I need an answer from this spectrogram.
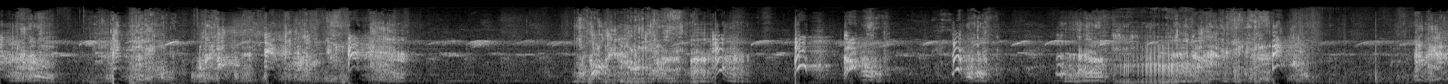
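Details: Eight-week-old American Bulldog puppy play-fighting with an older dog, a year-old companion: rough growls and short sharp barks come in noisy bursts with brief pauses, while a thin steady tone runs underneath.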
